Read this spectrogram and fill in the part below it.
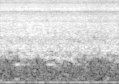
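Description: Tamarind water poured into a hot pan gives a loud, steady hissing sizzle, dense and close, with no break for the whole moment and no voices.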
